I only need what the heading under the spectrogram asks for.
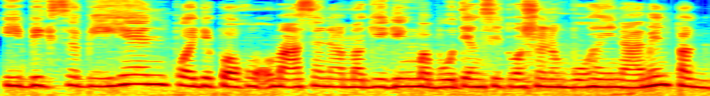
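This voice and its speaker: A woman's voice: medium pitch, fairly even intonation, fast, natural voice. A woman playing a polite, admiring young Filipino student in a radio drama, speaking respectfully and sweetly. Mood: admiring, hopeful. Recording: music bed under the voice.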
